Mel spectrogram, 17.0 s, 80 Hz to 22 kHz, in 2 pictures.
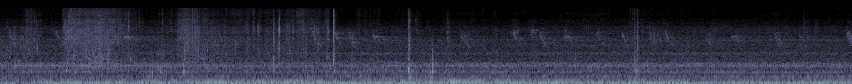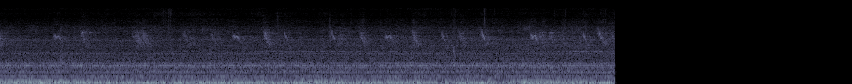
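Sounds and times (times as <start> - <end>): faint constant hum: 0.0 - 14.7.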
